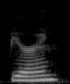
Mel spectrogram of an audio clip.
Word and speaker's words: burin: Burin. Can I have the language of origin? Perhaps originally Celtic and perhaps passed through Catalan before becoming French. Buren, and am I pronouncing it correctly? Buren?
